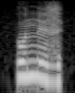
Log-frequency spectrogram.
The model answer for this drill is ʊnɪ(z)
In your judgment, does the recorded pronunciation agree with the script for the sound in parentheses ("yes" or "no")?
yes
